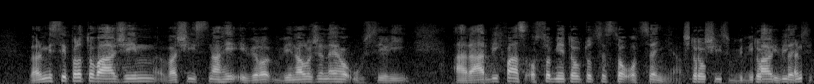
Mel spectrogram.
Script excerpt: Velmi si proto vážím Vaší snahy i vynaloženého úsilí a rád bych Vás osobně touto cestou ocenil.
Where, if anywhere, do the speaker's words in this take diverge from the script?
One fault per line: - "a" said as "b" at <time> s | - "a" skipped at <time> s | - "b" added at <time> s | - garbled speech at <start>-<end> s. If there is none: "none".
- garbled speech at 6.8-8.1 s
